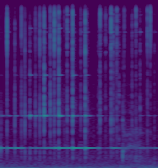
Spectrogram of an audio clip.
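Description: Someone taps the lid of a decorative glass jar holding rings, giving a quick run of light, bright chiming clinks that ring only briefly. The taps come in a steady, rapid series with a louder final tap at the end, over quiet, mostly high-pitched tones and little low end.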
